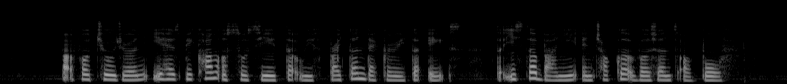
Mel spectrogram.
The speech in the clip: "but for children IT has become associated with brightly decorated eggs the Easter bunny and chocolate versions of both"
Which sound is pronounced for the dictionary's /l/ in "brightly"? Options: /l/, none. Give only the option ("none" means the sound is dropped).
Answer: none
